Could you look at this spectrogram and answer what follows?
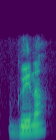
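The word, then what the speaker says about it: Guinea: जैसे यहाँ पर एक देश था ग्वेना, मतलब ग्वेन, उसका नाम ही ऐसा है, हम उसको हिंदी में गिनी प्रोनाउंस करते हैं।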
